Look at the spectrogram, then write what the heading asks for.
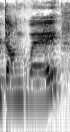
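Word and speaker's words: dong quai: base I also put Don Kai or dongu um dongu is the correct way to say it but you'll also see it as Don Kai it's a very beautiful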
